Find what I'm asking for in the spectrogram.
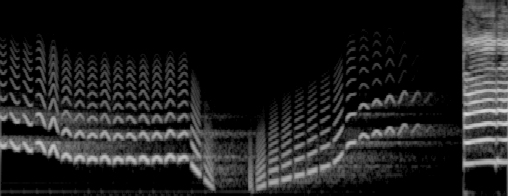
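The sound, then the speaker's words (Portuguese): Theremin played by moving the hands through its field, giving a warbling, vibrato-laden electronic tone that swoops sharply downward, then glides steadily back up, before a louder, brighter tone cuts in at the end. “Teremin! É deste planeta ou é importado de Marte?”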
